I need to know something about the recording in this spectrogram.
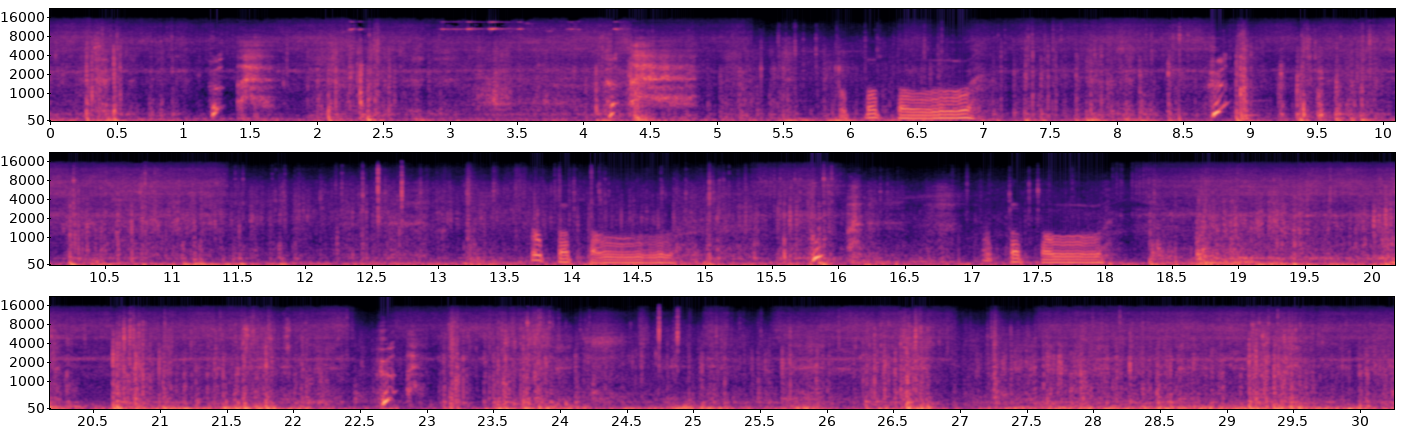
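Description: Mountain bike descending a rocky dirt trail, heard from the bike-mounted camera: steady tyre and wind noise with frequent knocks, clatter and thuds as the wheels and suspension hit rocks, roots and a wooden bridge. Three short pitched buzzes stand out, about a third and halfway through.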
